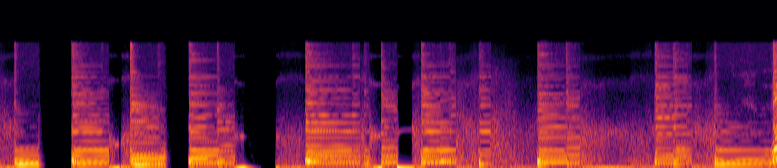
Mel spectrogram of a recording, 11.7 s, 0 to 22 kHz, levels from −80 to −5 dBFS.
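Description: From 0.00 to 1.11 s the sound is chopped by the voice detector. Pieces of it vanish, and about 0.71 s in total is replaced by synthetic comfort noise. The likely cause is the sender's voice detector switching on and off, judging quiet parts to be background.

At 1.63 to 1.95 s the sound is dropped by the voice detector. It gives way to steady noise for 0.32 s, then returns.

From 2.47 to 4.58 s the chopping returns. About 1.4 s is filled with comfort noise.

From 5.40 to 6.32 s it happens again, with about 0.6 s replaced.

From 6.84 to 8.06 s about 1.04 s is swapped out. The sound stutters.

From 8.70 to 9.82 s the sound is dropped for about 1.1 s. Here the detector likely read ongoing sound as background and stopped sending. Flat noise sits in its place.

At 10.38 to 10.72 s a final drop lasts 0.34 s.

Throughout, nothing reaches above 8 kHz. This fits a wideband call codec such as G.722.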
